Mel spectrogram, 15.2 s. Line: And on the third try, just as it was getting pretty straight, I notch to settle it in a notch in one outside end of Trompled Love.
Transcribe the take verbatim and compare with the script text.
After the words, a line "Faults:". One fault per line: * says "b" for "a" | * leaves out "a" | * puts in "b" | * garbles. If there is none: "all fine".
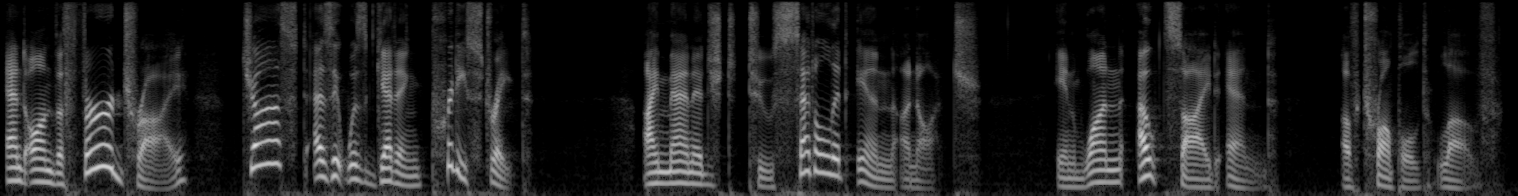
And on the third try, just as it was getting pretty straight, I managed to settle it in a notch in one outside end of Trompled Love.
Faults:
* says "managed" for "notch"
